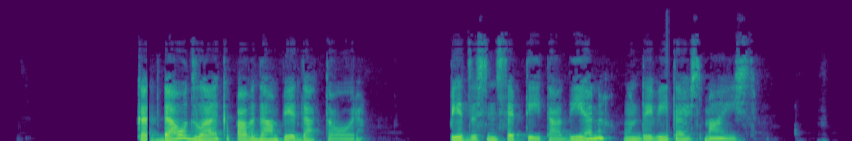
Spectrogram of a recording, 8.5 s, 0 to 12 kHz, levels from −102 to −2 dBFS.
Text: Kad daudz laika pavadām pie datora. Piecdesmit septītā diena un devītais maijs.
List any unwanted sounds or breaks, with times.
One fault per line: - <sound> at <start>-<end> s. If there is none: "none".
- dropout at 1.5-1.5 s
